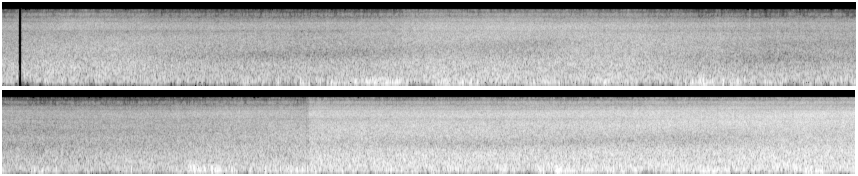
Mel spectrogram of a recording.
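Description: Sea surf breaking and washing up a sandy beach, a steady rush that swells with each incoming wave every few seconds.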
